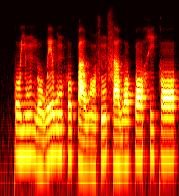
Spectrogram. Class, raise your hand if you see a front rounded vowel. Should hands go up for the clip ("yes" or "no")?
no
